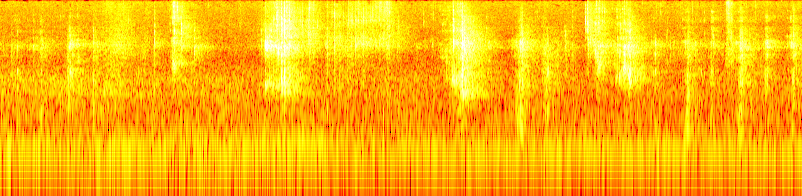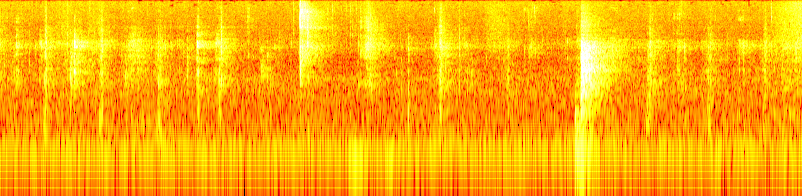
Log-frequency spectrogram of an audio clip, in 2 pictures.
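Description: Close-up mouth sounds of someone eating shrimp and rice by hand: chewing and biting with scattered wet smacks and clicks, and one louder smack near the end.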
